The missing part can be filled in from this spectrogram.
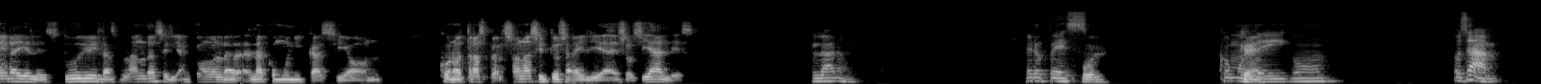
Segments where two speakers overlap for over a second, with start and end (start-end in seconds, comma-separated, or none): none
